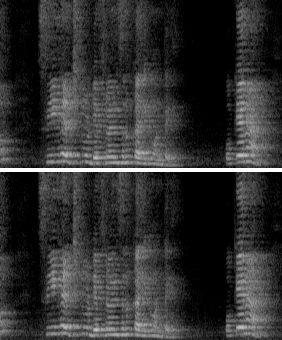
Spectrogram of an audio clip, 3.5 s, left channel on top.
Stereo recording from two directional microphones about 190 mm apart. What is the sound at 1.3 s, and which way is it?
Speech, 20° right (ahead or behind).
